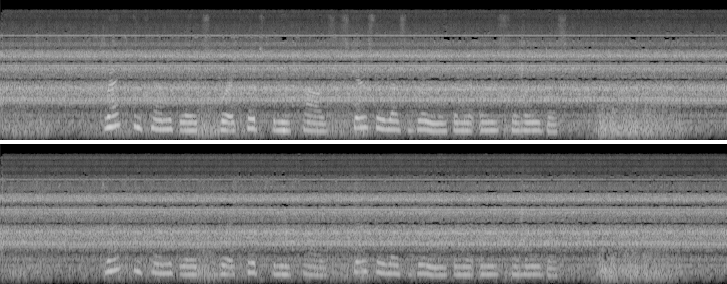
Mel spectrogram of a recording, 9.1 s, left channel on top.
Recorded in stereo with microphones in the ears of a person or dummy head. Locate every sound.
0.0 s an engine running: 10° right (ahead or behind)
1.3 s a woman speaking: 55° left (ahead or behind)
